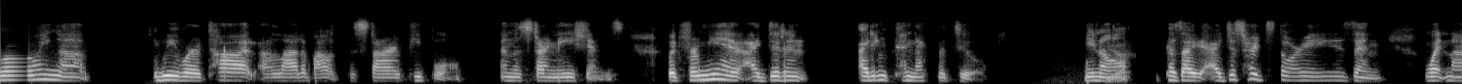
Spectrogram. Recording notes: zoom call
